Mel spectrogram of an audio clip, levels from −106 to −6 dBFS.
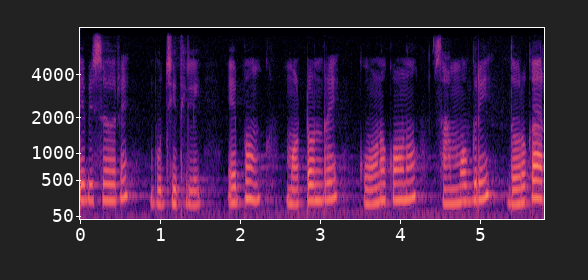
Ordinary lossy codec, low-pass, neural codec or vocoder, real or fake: none; 7.2 kHz; none; real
